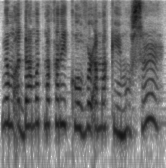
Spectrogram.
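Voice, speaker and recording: A gentle young caregiver in a radio serial. Her voice is high and she speaks respectfully and coaxingly, with music underneath. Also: steady tone, a little fast, dry recording. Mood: pleading, encouraging. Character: gentle, patient, pleading young female caregiver. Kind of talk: radio drama acting.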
